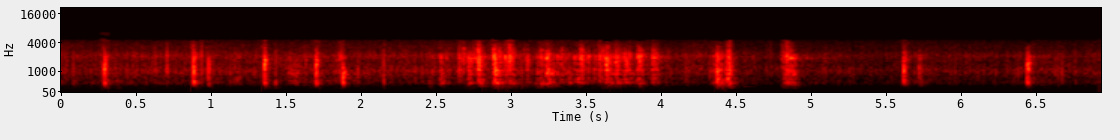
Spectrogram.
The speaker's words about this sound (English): It's about 8 o'clock in the evening as Superintendent Alfred Foster walks down the corridor on his way to visit one of his patients.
